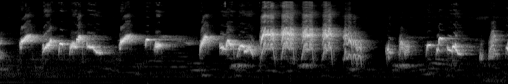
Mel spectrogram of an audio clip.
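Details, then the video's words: Red-whiskered Bulbul in captivity, its song used to rouse other caged birds. Lively chains of short, warbled, whistled phrases with slurred, dipping notes, broken midway by a scratchy, buzzy rattle before the whistling resumes. "เสียงนกกรงหัวจุก สำหรับต่อ หรือ เปิดให้นกคึก เสียงเพราะๆ"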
